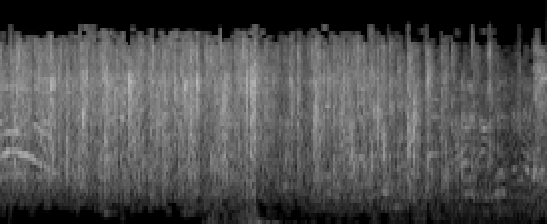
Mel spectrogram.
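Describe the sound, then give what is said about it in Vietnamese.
An audience gives a steady, dense round of applause in thanks to a man, fairly loud, sustained for several seconds without pause. “một tràng pháo tay”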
